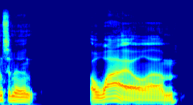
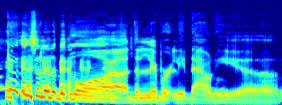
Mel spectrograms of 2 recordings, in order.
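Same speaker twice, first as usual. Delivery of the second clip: Southern Man voice. Acted. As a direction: savor it like a sly Southern gentleman.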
